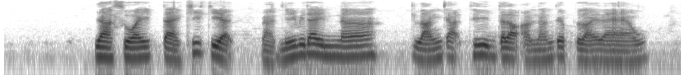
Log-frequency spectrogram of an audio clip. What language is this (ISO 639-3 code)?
tha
